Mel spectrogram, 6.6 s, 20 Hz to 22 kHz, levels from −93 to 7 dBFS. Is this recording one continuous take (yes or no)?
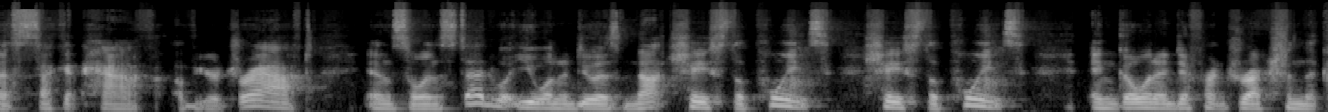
no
